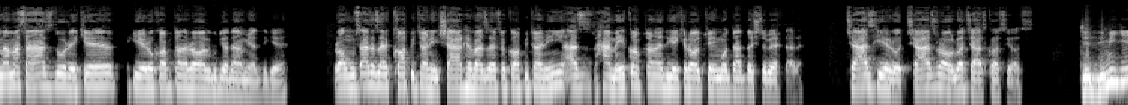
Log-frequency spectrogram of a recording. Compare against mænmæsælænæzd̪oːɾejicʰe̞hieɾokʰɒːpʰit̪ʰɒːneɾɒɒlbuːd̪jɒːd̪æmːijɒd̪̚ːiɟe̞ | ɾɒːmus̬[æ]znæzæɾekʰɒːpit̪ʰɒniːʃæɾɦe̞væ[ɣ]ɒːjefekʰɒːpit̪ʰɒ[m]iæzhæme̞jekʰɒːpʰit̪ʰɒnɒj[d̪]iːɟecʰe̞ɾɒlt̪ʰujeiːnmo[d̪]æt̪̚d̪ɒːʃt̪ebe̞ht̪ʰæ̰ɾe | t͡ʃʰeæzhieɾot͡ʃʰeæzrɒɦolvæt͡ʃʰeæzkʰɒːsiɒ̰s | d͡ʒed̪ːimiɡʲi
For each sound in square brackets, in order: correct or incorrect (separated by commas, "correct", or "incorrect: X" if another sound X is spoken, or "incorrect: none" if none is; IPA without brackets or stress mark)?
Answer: correct, incorrect: z, incorrect: n, correct, incorrect: d̪ː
